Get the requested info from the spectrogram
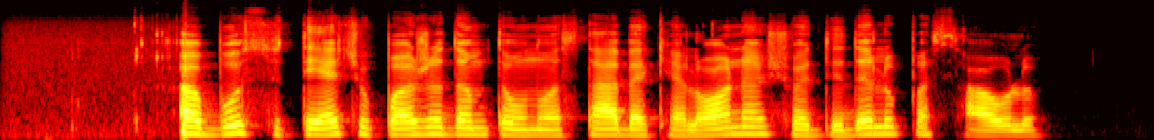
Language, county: Lithuanian, Vilnius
